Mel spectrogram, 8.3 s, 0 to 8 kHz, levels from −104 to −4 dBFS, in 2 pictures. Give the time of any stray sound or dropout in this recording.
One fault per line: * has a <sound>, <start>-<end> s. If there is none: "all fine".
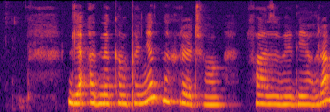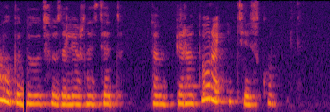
* has a dropout, 4.4-4.5 s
